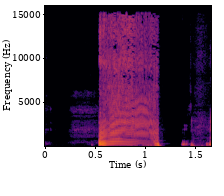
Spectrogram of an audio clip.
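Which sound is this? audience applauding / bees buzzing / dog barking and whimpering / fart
fart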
